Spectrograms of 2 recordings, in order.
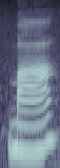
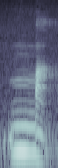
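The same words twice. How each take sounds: First: The pitch rises from fairly low. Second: The pitch dips low, then bends up. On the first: "Deuxième ton, c'est le ton montant" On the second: "Troisième ton, c'est le ton bas, en creux"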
